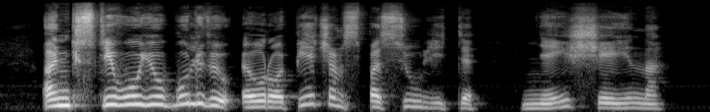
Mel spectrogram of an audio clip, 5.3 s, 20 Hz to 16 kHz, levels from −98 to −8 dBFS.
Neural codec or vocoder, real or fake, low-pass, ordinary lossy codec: none; real; 14.4 kHz; AAC, 96 kbps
